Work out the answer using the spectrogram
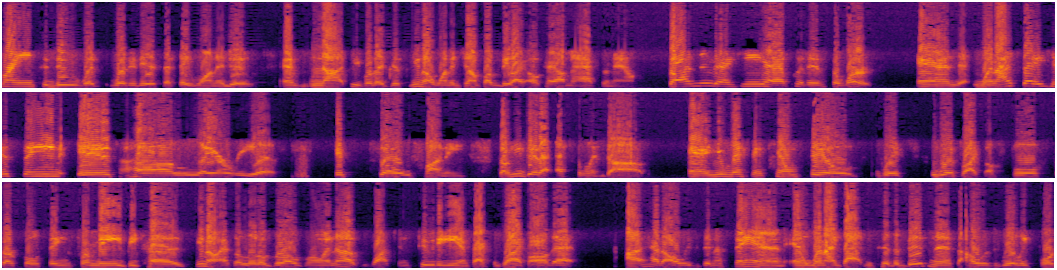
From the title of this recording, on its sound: Called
